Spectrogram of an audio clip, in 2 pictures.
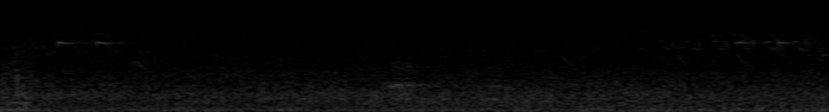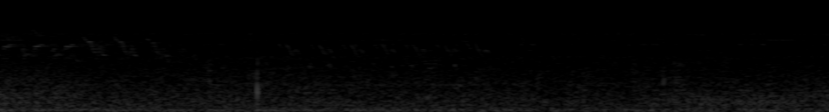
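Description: Near silence: faint outdoor ambience with a few distant bird chirps, including a short high trill about four seconds in.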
